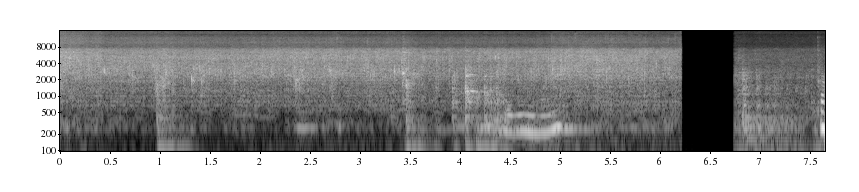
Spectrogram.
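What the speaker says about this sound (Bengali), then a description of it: "এগুলো আমি এর মধ্যে ভেজে নেব" Halved jackfruit seeds fry in hot oil with a steady, close sizzle and occasional scraping from stirring, broken by a short silent gap before the crackle returns.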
